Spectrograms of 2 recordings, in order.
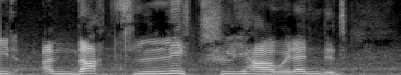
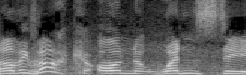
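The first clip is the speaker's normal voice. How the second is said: loud voice cracking and breaking on the words; 3 semitones higher, 5 dB louder than usual. Signing off a football video to viewers: voice cracking. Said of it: "Excuse the voice crack there".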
